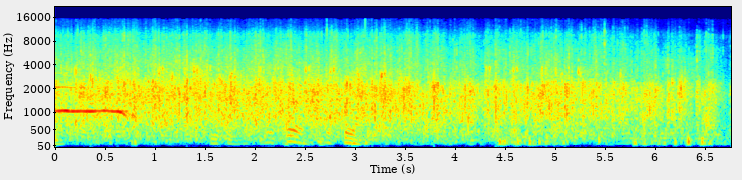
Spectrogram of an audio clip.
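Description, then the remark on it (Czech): An audience at a seminar applauds steadily for several seconds to welcome the speaker, a dense, even patter of clapping that stays loud throughout and tapers only slightly toward the end. “Přivítejme ho potleskem a předám mikrofon.”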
